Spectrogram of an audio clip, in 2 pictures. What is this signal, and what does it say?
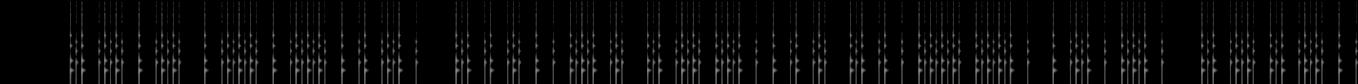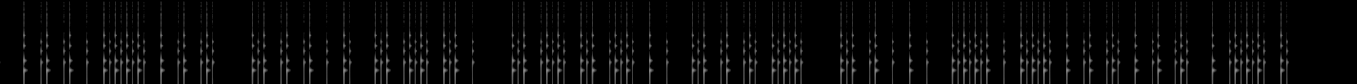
Morse code (Korean alphabet), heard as a telegraph sounder, machine-sent, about 21 wpm. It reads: 그때 전깃불이 꺼풋 하고 꺼져 버렸다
